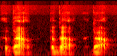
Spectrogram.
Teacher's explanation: that first syllable is uh right it's just a little schwa sound if i say it clearly uh it's fine but about about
